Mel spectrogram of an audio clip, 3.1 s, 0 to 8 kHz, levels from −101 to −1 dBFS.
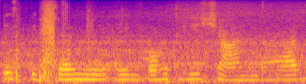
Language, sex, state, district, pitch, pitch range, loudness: Hindi, female, Madhya Pradesh, Dhar, 175 Hz, 160-180 Hz, -16 LUFS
